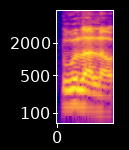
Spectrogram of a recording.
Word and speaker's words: bulalo: Bulalo, yeah.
